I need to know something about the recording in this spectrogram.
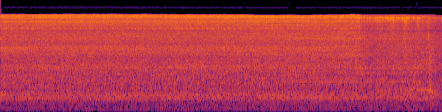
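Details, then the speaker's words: Metal lathe turning a long thin part after a center was machined in its end, same depth and speed as before: steady even hiss and hum with no chatter, giving a better surface finish. "the pass i'm making this time is the same in depth and speed as the pass that i just made this time you don't hear the chatter"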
